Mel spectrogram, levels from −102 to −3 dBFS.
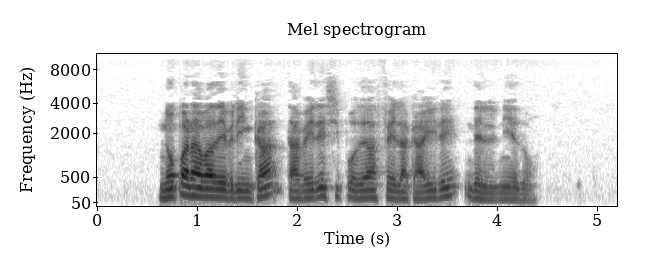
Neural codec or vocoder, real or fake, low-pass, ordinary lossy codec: none; real; 9.9 kHz; MP3, 64 kbps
